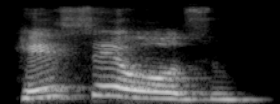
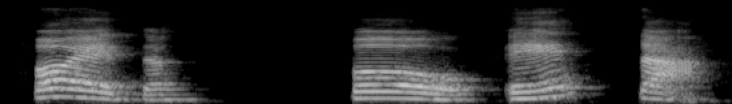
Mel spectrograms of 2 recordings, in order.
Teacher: o hiato, que é o encontro de 2 vogais pronunciadas em sílabas separadas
